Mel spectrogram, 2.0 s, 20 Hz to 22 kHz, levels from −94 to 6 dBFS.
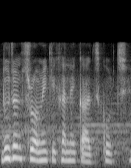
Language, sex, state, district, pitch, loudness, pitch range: Bengali, female, West Bengal, North 24 Parganas, 210 Hz, -16 LUFS, 200-230 Hz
